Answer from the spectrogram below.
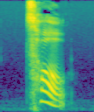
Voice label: "cou4", pinyin

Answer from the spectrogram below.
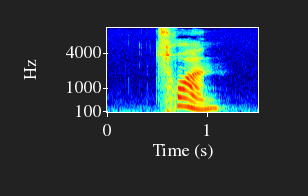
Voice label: "cuan4", Mandarin pinyin

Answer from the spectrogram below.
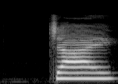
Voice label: "zhai1", Mandarin pinyin

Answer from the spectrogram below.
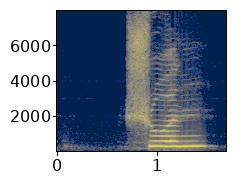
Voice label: "shun1", Mandarin pinyin

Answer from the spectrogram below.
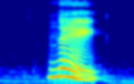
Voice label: "nei4", Mandarin pinyin

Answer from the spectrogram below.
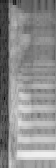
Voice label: "peng1", mandarin pinyin

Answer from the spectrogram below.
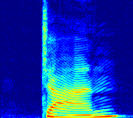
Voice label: "zhan3", Mandarin pinyin

